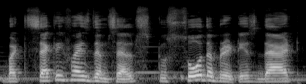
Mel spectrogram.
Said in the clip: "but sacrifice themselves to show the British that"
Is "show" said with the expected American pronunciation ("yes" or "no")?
no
